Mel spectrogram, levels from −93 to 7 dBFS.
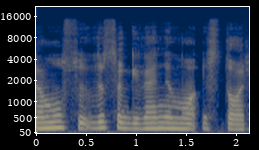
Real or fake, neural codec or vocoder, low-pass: fake; codec, 44.1 kHz, 3.4 kbps, Pupu-Codec; 14.4 kHz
